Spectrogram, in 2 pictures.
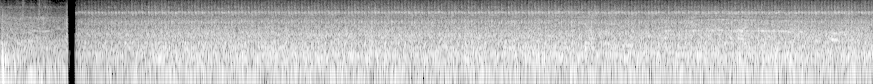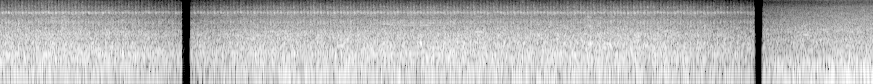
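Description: Outdoor ambience of vehicles and people talking in the background, a steady noisy wash that cuts out briefly twice.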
